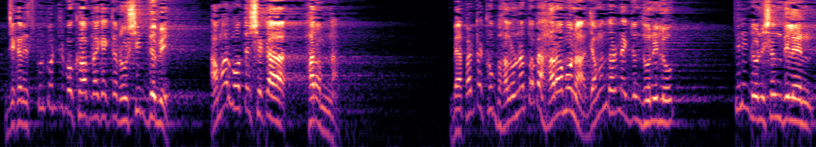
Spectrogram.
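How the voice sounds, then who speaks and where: A man's voice: high voice, fairly bright tone. A man giving a question-and-answer lecture, answering audience questions methodically, quoting scripture verses and listing options one by one. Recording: long hall reverb.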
